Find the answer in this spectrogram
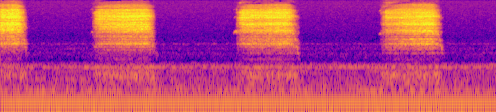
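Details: Barn owl young being fed by the female in a Florida nest box: four loud, strongly breathy screeching hisses, each under half a second, coming about once a second over a low background hum.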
